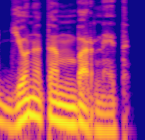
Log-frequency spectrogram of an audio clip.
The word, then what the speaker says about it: Jonathan Barnett: Contrató los caros servicios de un experimentado y calculador cazador de corsarios llamado Jonathan Barnett, pronunciado Jonathan Barnett, dotándolo de un navío fuertemente armado.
